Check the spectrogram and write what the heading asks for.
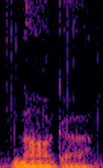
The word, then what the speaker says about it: Naga: When the sacred order is violated in Sanskrit, the name is pronounced with a soft aspiration at the beginning. A soundlike breath over water. Naga.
